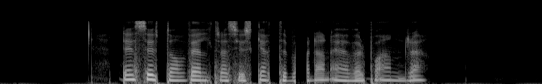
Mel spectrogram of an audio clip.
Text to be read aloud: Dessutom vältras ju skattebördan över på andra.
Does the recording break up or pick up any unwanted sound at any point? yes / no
yes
